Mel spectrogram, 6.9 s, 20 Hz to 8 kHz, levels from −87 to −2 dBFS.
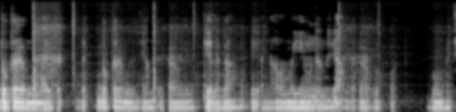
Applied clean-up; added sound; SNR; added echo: neural mask model RNNoise.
